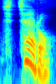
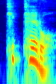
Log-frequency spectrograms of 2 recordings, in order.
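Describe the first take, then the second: First: The name begins with a ch sound. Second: The name begins with a hard k sound. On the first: This is the Roman pronunciation. "로마 발음 치체로" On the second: This is the spelling used in Korean books. "우리나라 책에는 키케로"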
